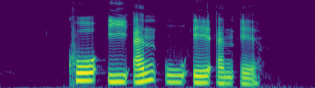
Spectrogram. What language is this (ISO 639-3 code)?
nor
